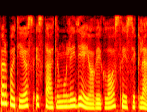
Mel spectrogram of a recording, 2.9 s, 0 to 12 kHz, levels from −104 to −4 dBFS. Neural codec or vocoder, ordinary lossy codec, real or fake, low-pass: codec, 16 kHz, 16 kbps, FunCodec, trained on LibriTTS, 50 frames a second; MP3, 48 kbps; fake; 7.2 kHz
